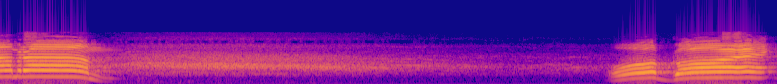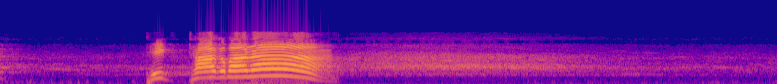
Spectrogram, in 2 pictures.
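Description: A large crowd cheers and applauds between the phrases.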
